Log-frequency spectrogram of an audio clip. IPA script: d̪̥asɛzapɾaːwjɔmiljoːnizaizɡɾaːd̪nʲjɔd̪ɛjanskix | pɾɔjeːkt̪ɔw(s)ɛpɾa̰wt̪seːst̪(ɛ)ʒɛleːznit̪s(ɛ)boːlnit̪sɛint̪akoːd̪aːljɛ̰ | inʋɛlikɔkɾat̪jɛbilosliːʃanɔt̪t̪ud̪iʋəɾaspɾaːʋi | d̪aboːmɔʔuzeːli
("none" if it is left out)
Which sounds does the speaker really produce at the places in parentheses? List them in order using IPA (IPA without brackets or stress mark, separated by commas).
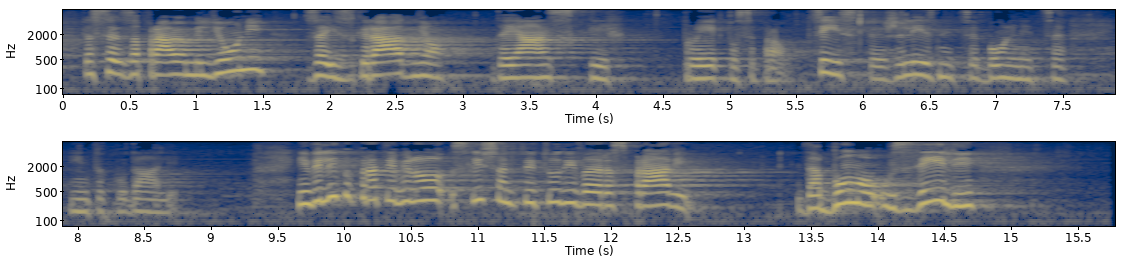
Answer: s, ɛ, ɛ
